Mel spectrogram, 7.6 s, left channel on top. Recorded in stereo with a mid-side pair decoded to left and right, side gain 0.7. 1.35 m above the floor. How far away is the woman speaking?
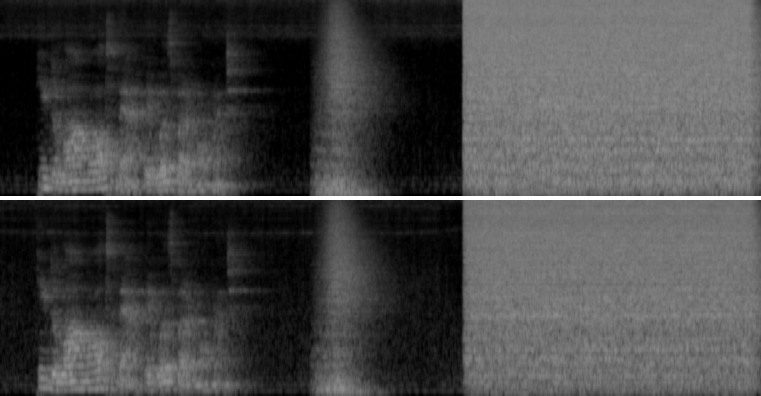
About 1.1 m.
